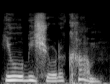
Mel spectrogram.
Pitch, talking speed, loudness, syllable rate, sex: 170 Hz, 325 wpm, -14 LUFS, 5.7 syllables/s, male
